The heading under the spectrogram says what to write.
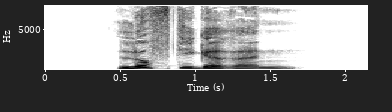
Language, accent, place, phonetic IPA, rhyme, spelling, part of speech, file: German, Germany, Berlin, [ˈlʊftɪɡəʁən], -ʊftɪɡəʁən, luftigeren, adjective, De-luftigeren.ogg
- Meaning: inflection of luftig: 1. strong genitive masculine/neuter singular comparative degree 2. weak/mixed genitive/dative all-gender singular comparative degree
